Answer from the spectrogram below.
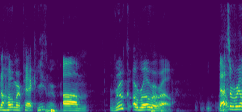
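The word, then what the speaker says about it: Orhorhoro: h o r o that's actually how you pronounce it aoro AO sounds like a mouthful but he's uh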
